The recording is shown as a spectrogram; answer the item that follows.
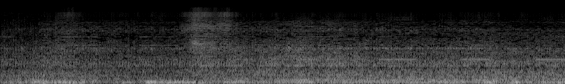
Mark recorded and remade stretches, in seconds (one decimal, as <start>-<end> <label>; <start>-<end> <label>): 0.0-3.5 recorded; 3.5-4.9 remade; 4.9-5.7 recorded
